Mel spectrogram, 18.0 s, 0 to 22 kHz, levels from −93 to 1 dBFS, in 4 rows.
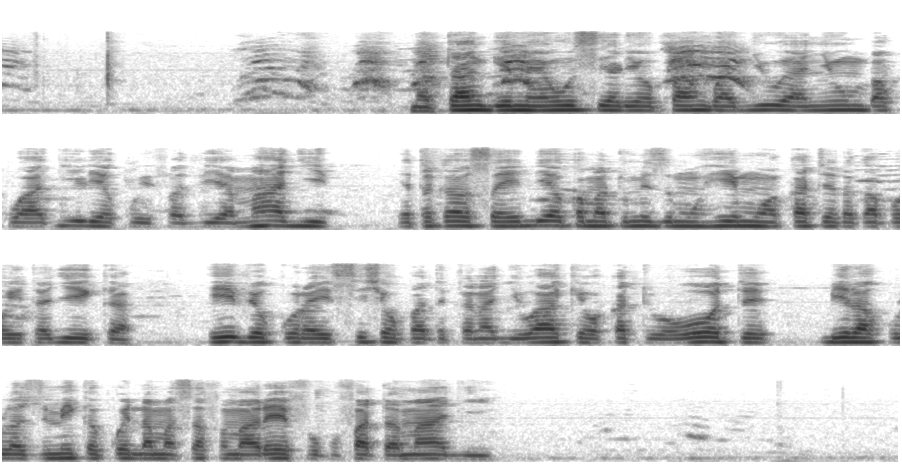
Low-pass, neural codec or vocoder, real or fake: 7.2 kHz; none; real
